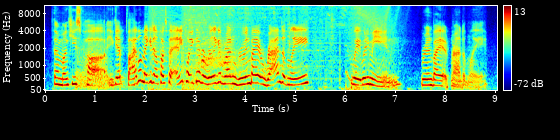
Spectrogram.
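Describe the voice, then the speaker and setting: With music in the background, a woman speaks high-pitched and fairly quickly, with lively intonation and very even loudness. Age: 20s. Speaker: Pokemon video game streamer. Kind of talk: live gameplay stream chat. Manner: clear.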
